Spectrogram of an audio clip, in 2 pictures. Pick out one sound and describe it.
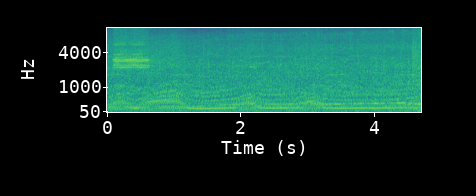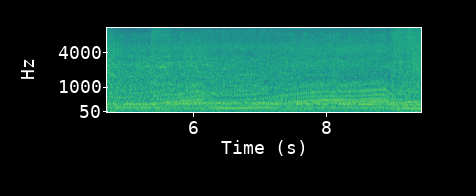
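A car engine roars steadily at high speed, shifting gears.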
